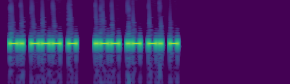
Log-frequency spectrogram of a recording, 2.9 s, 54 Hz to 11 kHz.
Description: Morse code, heard as a keyed tone, about 58 wpm, 700 Hz. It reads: NOT WANT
